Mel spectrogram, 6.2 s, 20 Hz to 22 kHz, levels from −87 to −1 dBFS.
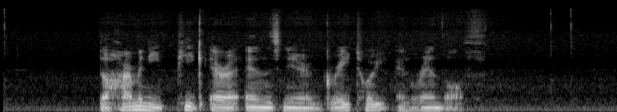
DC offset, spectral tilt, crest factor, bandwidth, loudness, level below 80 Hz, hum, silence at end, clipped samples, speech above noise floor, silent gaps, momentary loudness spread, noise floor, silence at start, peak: under 0.1%; -7.5 dB/octave; 18 dB; 12.5 kHz; -25 LUFS; -56 dBFS; none; 1.55 s; under 0.1%; 36 dB; none; 7 LU; -59 dBFS; 1 s; -8 dBFS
